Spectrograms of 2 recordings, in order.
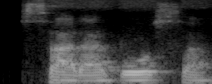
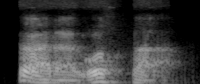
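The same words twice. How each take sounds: First: The z sounds are said as hissing s sounds. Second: The z sounds are said with the tongue between teeth. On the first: This is how speakers in the Americas say it. "nosotros no decimos así" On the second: This is the general Spanish pronunciation. "Se dice"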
